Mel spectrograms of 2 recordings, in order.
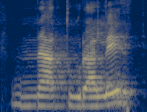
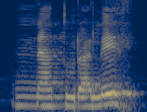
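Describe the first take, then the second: First: The z is said with the tongue between teeth. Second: The z is said with the tongue between teeth.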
